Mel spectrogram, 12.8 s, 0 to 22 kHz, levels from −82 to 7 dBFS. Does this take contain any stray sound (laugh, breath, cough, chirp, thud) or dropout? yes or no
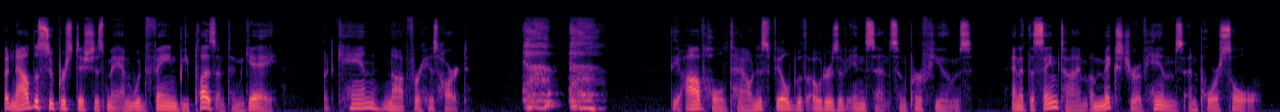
yes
